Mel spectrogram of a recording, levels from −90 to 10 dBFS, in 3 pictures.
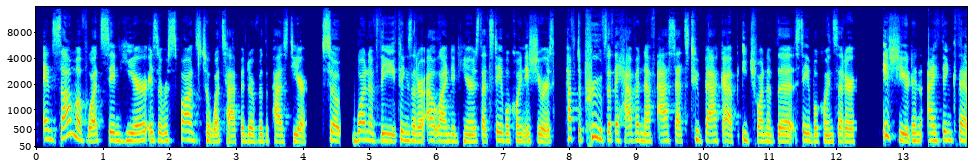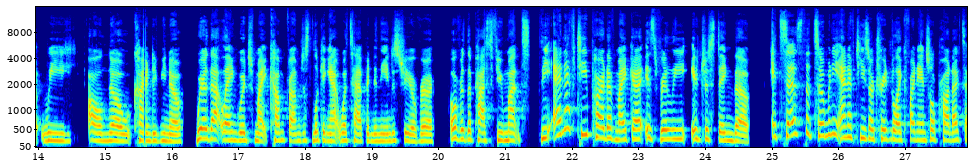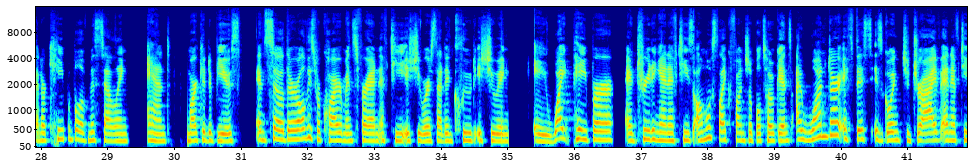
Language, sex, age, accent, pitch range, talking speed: English, female, 20-39, American, 185-225 Hz, 200 wpm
